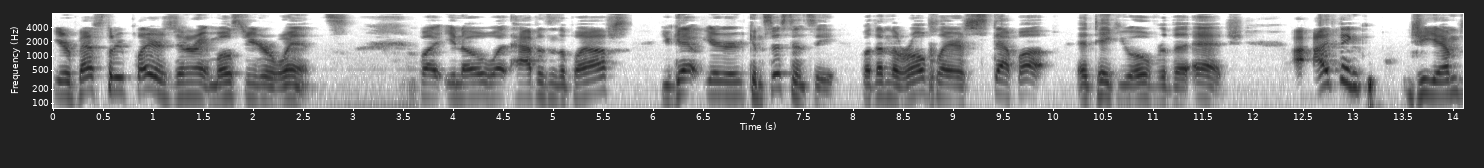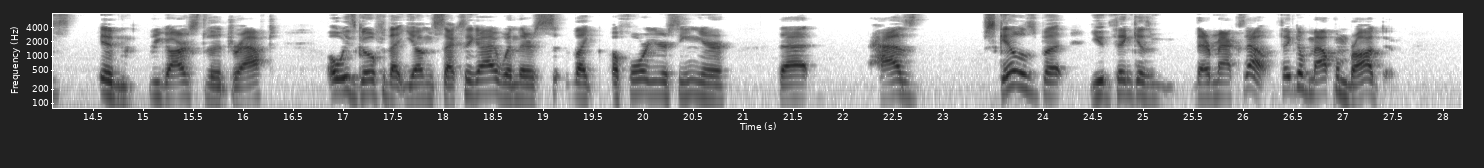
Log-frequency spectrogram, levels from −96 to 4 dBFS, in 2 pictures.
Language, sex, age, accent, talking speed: English, male, 20-39, American, 145 wpm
